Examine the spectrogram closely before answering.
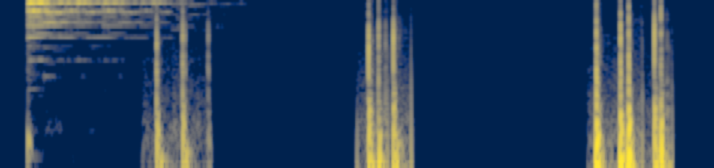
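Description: Soft electronic thumps pop in quick bursts.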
